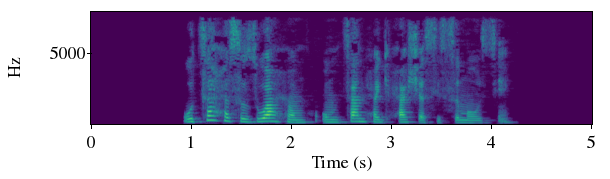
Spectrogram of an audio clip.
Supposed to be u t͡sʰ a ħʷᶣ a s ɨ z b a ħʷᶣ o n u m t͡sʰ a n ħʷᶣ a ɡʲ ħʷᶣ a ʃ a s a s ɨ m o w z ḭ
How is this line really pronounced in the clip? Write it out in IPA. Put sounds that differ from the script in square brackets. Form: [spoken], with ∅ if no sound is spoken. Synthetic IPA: u t͡sʰ a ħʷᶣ a s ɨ z [w] a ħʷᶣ o [m] u m t͡sʰ a n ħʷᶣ a ɡʲ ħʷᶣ a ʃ a s [i] s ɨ m o w z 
